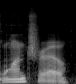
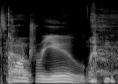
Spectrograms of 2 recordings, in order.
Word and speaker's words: Cointreau: Cointreau. That's not how you say it. That's Cointreau.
